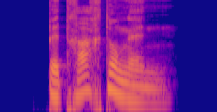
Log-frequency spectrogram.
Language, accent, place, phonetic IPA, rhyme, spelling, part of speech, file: German, Germany, Berlin, [bəˈtʁaxtʊŋən], -axtʊŋən, Betrachtungen, noun, De-Betrachtungen.ogg
- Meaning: plural of Betrachtung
